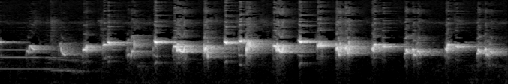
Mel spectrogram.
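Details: Lure recording of a female sooty-headed bulbul (trucuk betina) calling the male; a long string of bright, slurred whistled notes, some falling, some rising, repeated about once a second in an uneven rhythm, clean background.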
